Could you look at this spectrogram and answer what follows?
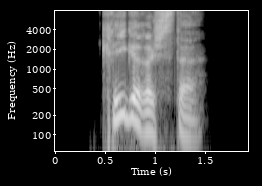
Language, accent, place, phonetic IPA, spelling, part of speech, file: German, Germany, Berlin, [ˈkʁiːɡəʁɪʃstə], kriegerischste, adjective, De-kriegerischste.ogg
- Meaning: inflection of kriegerisch: 1. strong/mixed nominative/accusative feminine singular superlative degree 2. strong nominative/accusative plural superlative degree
